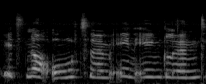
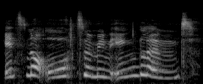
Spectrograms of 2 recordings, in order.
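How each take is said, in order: First: High, slow, drawn-out tearful whine; mock sob, self-mocking; imitating crying. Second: High, louder, slow tearful wail; mock-tragic wail retelling her tears; imitating crying. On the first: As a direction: stretch it out like an inconsolable child. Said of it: "just crying my eyes out". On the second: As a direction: replay the meltdown as a hammed-up sob. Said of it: "and started, like, just really crying".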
